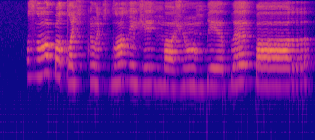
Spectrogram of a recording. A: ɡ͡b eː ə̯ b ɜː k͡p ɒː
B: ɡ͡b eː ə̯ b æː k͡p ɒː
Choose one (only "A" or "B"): A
